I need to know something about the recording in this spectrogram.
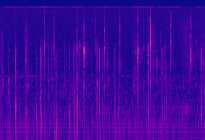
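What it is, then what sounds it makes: Plastic stream deck controller. Fingertips tap and scratch across the button keys of a small black plastic stream deck controller held in both hands close to a microphone. A quick, irregular run of short, dry clicks and taps, some bright, sits over soft scratching and a faint low rumble. Each tap stops almost instantly, with no ring.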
